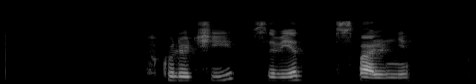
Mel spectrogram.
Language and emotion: Russian, neutral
